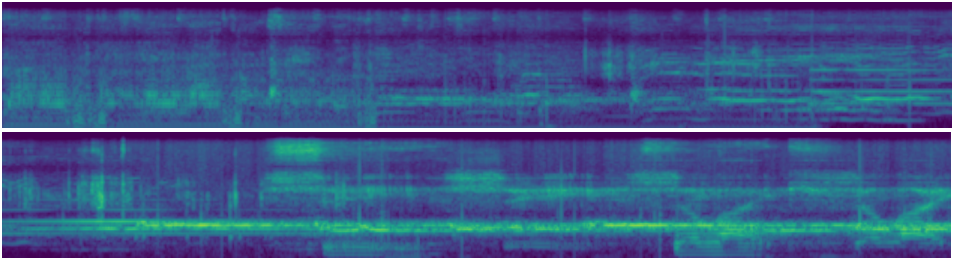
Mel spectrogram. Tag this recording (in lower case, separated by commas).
music, swish, speech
